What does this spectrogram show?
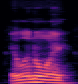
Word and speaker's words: Illinois: And yes, I said it right, Illinois.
